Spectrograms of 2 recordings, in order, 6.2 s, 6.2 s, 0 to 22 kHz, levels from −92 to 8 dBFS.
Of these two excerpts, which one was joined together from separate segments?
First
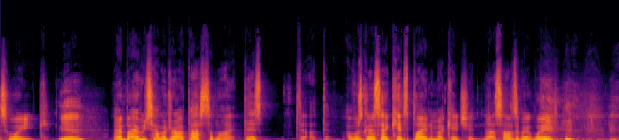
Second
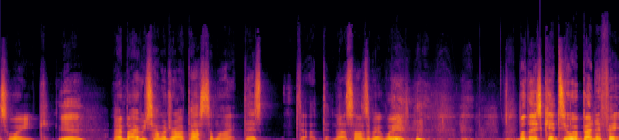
second; 1 cut; at 3.3 s

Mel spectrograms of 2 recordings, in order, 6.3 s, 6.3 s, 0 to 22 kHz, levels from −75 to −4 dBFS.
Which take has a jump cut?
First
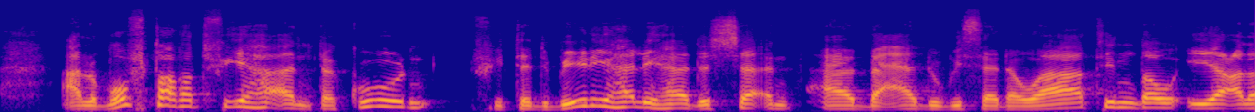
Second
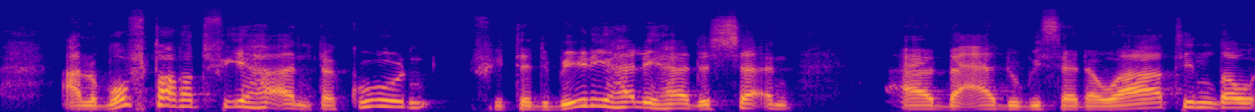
first; 1 cut; at 4.0 s

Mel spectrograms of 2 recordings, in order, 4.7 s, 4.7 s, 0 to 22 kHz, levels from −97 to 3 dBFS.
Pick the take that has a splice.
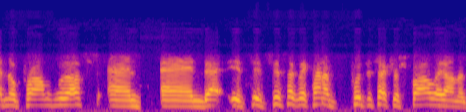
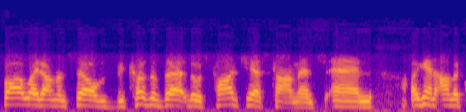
first; 1 cut; at 1.4 s

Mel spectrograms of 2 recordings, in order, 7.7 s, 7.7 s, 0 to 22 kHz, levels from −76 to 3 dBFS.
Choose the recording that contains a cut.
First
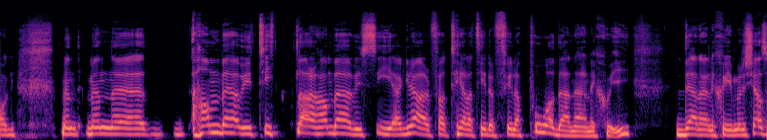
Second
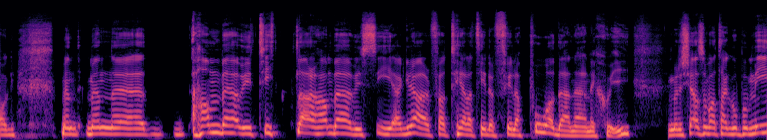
second; 1 cut; at 6.7 s

